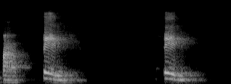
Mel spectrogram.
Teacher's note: Ya en la E está la mayor fuerza de voz.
